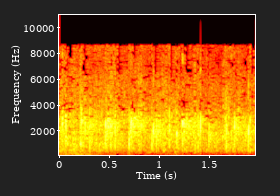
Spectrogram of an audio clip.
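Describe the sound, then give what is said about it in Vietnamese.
Applause from an audience of Buddhist followers during a temple dharma talk: a dense, steady clatter of many hands clapping that fills the whole moment without pause. “Thành ra xin mời quý vị Phật tử cho một tràng pháo tay đi đó.”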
